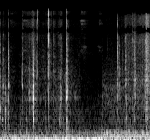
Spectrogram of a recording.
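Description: Fingers tap and rub against a paper envelope.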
